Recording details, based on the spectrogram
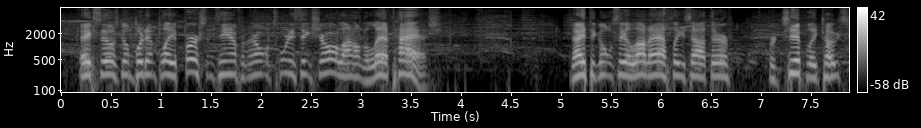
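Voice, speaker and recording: Against noticeable background noise, a man with a high pitch talks very fast yet with long, frequent pauses, his intonation fairly even, recorded dry and close with no echo. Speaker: play-by-play announcer. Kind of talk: live commentary.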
